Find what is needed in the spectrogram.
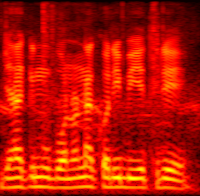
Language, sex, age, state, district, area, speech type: Odia, male, 18-30, Odisha, Kendrapara, urban, spontaneous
